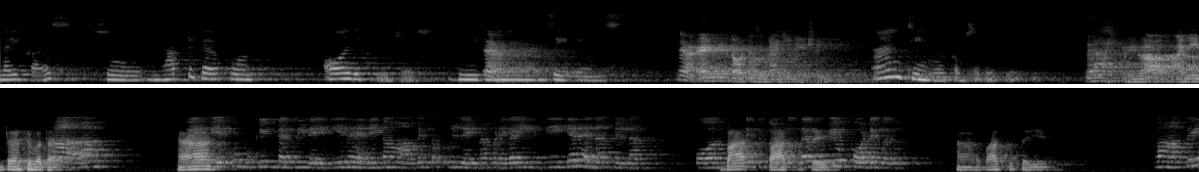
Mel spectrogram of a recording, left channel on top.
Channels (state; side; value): different; both; correlation 0.00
